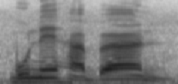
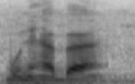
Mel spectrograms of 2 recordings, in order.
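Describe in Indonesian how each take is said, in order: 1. Frasa itu berakhir dengan bunyi n. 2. Frasa itu berakhir dengan vokal, tanpa n. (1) "ada akhiran N" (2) "kadang-kadang nggak tak pakai akhiran N"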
